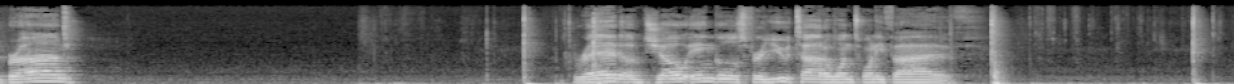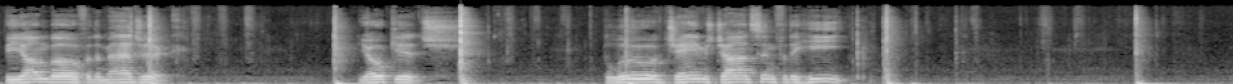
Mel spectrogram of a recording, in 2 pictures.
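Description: Trading cards slide and tap against each other in a pair of hands.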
